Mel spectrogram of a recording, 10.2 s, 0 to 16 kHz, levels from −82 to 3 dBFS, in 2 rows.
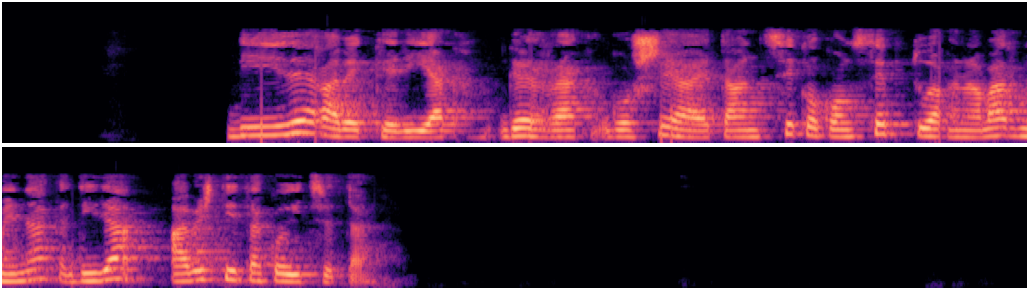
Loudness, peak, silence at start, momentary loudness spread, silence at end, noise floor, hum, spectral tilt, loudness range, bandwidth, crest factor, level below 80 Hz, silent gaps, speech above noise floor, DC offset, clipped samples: -14 LUFS; 0 dBFS; 1.15 s; 5 LU; 3.25 s; -88 dBFS; none; -4 dB/octave; 7 LU; 8 kHz; 16 dB; -56 dBFS; none; 74 dB; under 0.1%; under 0.1%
